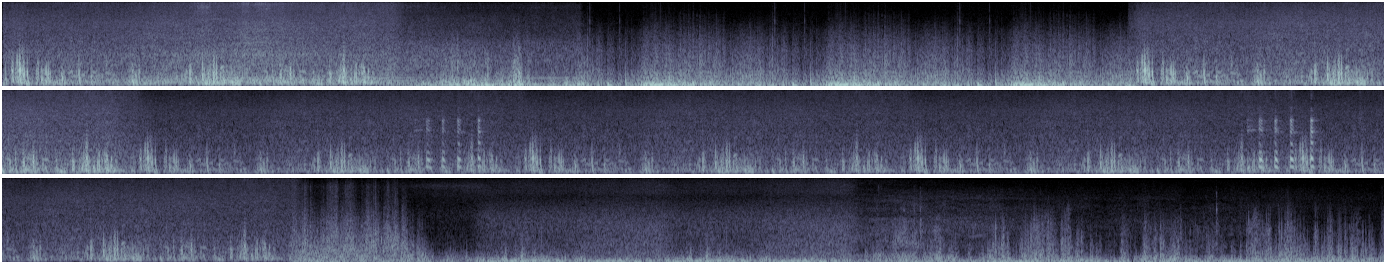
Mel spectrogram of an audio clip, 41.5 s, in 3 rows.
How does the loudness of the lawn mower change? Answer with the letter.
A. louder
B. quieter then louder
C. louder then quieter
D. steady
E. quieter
C.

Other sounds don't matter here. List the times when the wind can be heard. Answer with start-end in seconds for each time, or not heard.
0.0-41.4.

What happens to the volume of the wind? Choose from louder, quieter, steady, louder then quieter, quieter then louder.
quieter.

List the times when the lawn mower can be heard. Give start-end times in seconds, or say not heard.
0.0-5.8.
